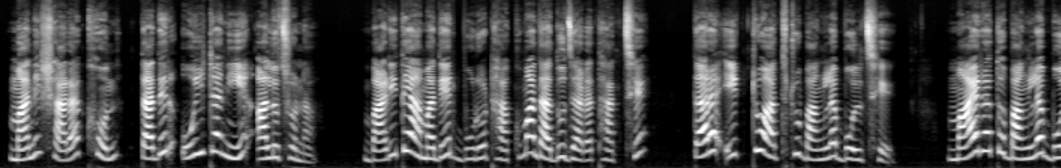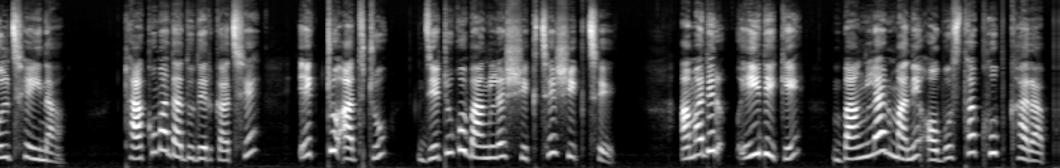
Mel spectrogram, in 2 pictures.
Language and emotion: Bengali, neutral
